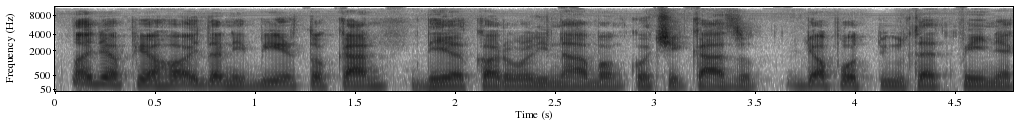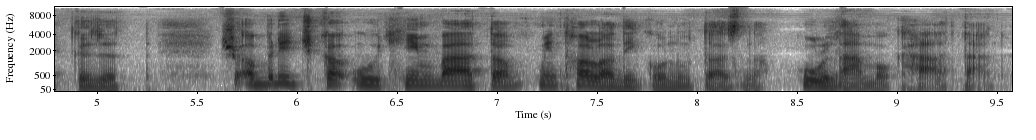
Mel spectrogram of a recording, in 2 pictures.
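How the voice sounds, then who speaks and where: A man reading an audiobook in an even, steady narration. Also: mid-range voice, gravelly, dull audio.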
